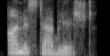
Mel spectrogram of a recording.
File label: "unestablished", Indian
